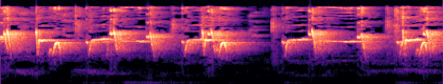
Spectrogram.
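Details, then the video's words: Red-headed prinia in fighting mode, giving rapid, high, sharp chirping notes in bursts about every half second, with bright, slightly buzzy phrases running nearly continuously. "Prenjak tarung gacor"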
